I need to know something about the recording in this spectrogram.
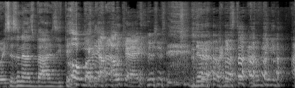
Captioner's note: laughs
